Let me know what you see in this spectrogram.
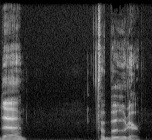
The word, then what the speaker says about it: Febueder: And it's spelled F-E-B-U-E-D-E-R. And according to their Facebook page, it's pronounced like Bermuda, but with an F.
